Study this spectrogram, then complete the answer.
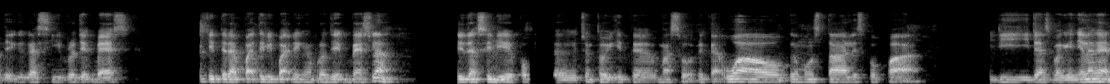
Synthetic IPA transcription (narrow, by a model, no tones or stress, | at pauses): d͡ʒɛʔ̚ɡəɡasipɾod͡ʒɛk̚bɛs | skit̪ədapat̪ːəlibat̪̚dəŋanpɾod͡ʒɛk̚bɛslah | dədahsədiəpopitət͡ʃɔnt̪ɔikit̪əmasʊ̰k̚dəka̰ʔ̪̚wawkəmust̪aləspəpa̰ʔ | ididansəbaɡajɲəlahkan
